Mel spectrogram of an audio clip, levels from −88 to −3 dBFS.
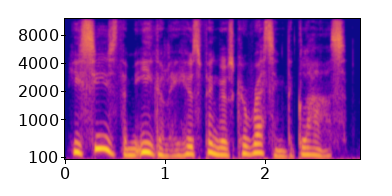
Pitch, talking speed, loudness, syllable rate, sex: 175 Hz, 185 wpm, -20 LUFS, 5.8 syllables/s, female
